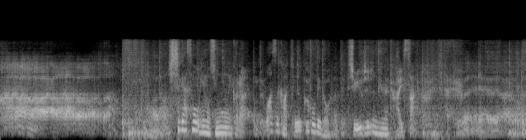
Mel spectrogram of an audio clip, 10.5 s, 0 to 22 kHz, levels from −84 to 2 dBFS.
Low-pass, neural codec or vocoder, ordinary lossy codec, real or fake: none; codec, 16 kHz, 1 kbps, X-Codec, HuBERT features, trained on LibriSpeech; none; fake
